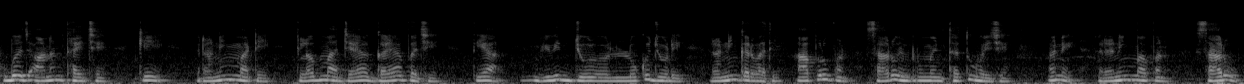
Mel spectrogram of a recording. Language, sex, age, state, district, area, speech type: Gujarati, male, 18-30, Gujarat, Anand, rural, spontaneous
